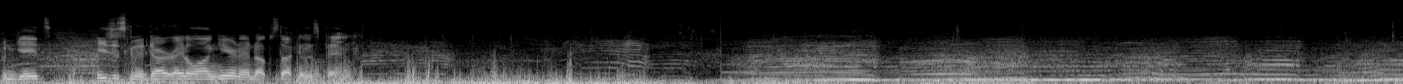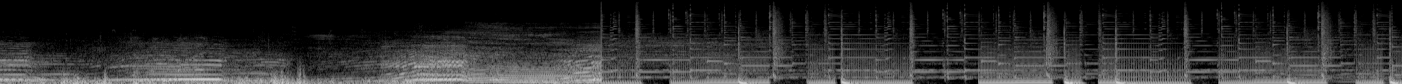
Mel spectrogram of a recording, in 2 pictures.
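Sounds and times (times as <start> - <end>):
cows mooing and bawling: 3.6 - 4.8, 5.7 - 20.0
steady low rumble: 20.0 - 28.0.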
